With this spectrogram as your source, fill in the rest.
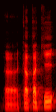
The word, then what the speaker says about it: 敵: And yes it it's meaning kataki accented on the last one the last syllable which means again rival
